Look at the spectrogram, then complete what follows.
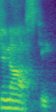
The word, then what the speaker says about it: Janoski: It's Janoski.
